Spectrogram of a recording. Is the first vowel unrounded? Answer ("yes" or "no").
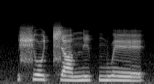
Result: no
